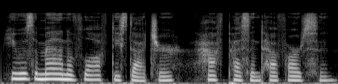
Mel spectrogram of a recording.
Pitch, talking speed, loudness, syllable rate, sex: 210 Hz, 195 wpm, -16 LUFS, 5.5 syllables/s, female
